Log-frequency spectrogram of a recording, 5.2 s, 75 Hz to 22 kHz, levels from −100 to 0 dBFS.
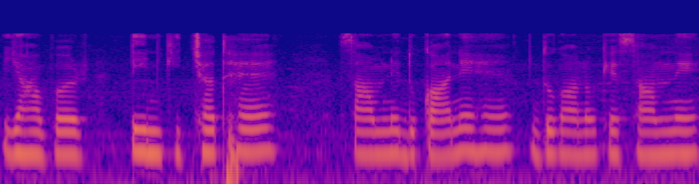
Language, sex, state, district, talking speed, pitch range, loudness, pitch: Hindi, female, Uttar Pradesh, Budaun, 150 wpm, 185-200 Hz, -45 LUFS, 190 Hz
